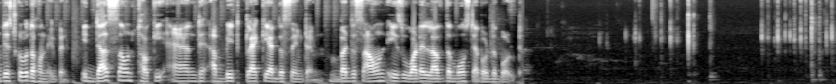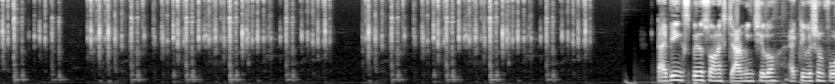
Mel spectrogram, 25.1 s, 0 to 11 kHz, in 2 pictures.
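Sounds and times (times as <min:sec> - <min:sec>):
mechanical keyboard typing: 0:09.4 - 0:10.8, 0:11.4 - 0:21.5.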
